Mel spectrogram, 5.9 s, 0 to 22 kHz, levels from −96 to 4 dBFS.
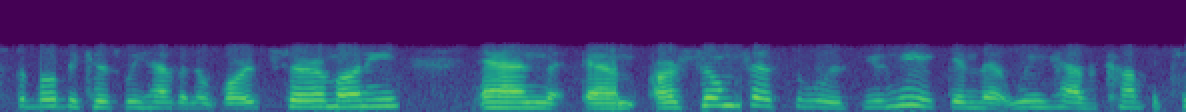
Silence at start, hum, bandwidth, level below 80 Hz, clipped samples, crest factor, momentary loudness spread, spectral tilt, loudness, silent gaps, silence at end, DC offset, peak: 0.1 s; none; 4.3 kHz; -62 dBFS; under 0.1%; 18 dB; 10 LU; -10 dB/octave; -26 LUFS; none; 0.15 s; under 0.1%; -8 dBFS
